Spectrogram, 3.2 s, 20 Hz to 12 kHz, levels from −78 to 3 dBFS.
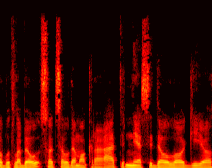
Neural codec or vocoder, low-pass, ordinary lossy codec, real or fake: none; 10.8 kHz; MP3, 48 kbps; real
